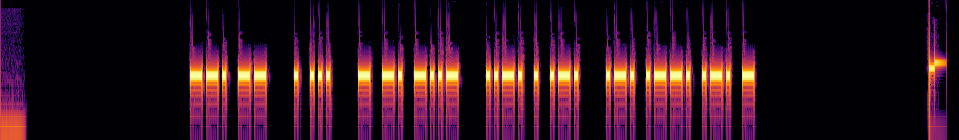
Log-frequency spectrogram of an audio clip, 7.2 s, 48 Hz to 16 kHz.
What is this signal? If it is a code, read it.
Morse code, heard as a keyed tone, about 42 wpm, 700 Hz. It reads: GM ES TNX FER RPRT
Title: K1USN SST QSO Practice 40wpm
